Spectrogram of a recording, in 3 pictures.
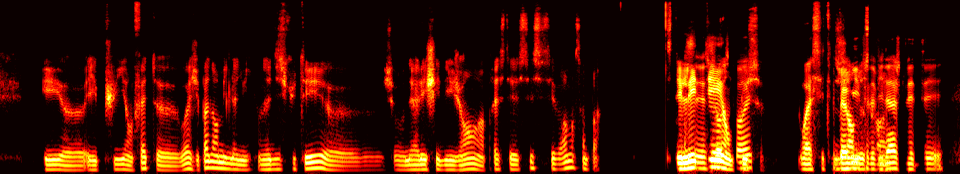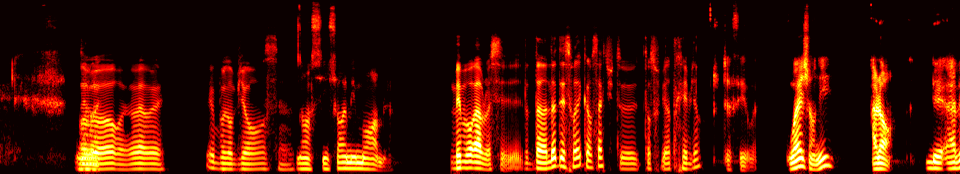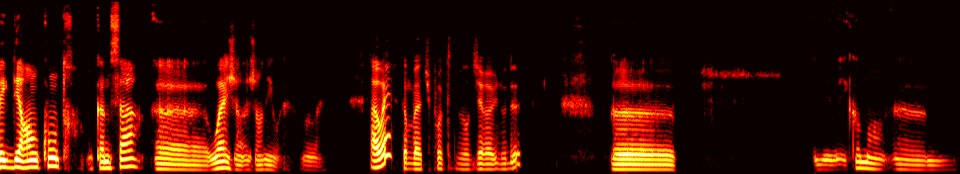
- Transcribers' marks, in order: stressed: "l'été"; tapping
- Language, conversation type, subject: French, podcast, Peux-tu raconter une rencontre qui a changé ta vie ?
